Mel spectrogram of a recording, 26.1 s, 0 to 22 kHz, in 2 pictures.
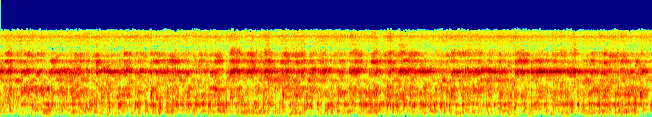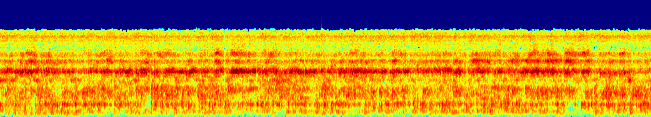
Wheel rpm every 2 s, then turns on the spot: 230, 230, 230, 230, 230, 230, 240, 230, 230, 230, 230, 230, 230.
none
